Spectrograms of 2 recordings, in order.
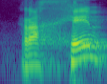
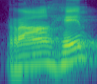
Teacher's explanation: ആദ്യ അക്ഷരമായ ആലഫ് ഹേസിൻ്റെ ആ എന്ന സ്വരം ദീർഘിക്കുന്നു. റഹേം എന്ന് വായിക്കുന്നതിന് പകരം ഇത് റാഹേം എന്നാണ് വായിക്കുന്നത്.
